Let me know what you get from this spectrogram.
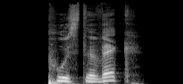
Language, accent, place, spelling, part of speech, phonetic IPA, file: German, Germany, Berlin, puste weg, verb, [ˌpuːstə ˈvɛk], De-puste weg.ogg
- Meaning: inflection of wegpusten: 1. first-person singular present 2. first/third-person singular subjunctive I 3. singular imperative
